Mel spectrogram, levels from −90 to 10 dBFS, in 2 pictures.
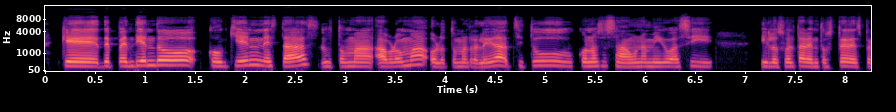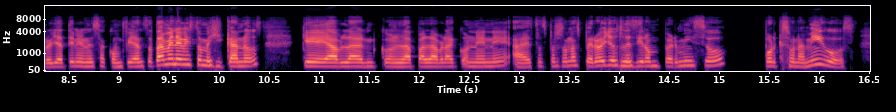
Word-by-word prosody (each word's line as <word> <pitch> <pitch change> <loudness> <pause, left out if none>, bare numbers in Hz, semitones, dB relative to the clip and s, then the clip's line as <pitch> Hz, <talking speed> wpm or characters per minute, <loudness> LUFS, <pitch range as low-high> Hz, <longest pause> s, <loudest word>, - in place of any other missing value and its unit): que 205 -2 +5
dependiendo 235 +4 +2
con 205 -1 -4
quién 240 +4 -2
estás, 220 +6 0
lo 195 +1 -8
toma 195 +1 -2
a 185 +1 +2
broma 220 +9 -2
o 190 - -3
lo 175 - -8
toma 190 +1 -9
en - - -13
realidad. 185 +6 0
Si 205 - -15
tú 225 -3 -6
conoces 205 +1 -4
a 185 -1 0
un 190 +1 -5
amigo 195 0 -4
así 190 0 -7 0.4
y 195 - -5
lo 190 - -3
sueltan 195 +2 -2
entre 185 -1 -6
ustedes, 195 -1 -2
pero 180 -2 -4
ya 185 0 +2
tienen 205 -1 -3
esa 200 +1 -6
confianza 195 +3 -3
también 290 +4 +9
he - - +12
visto 275 -2 +1
mexicanos 210 - +2 0.4
que 200 -2 +4
hablan 195 0 +4
con 185 -1 -4
la 185 - +4
palabra 190 0 +1
con 195 0 -6
"n" 200 +3 -3
a 175 - 0
estas 195 +2 -12
personas, 215 +3 -6
pero 210 +2 +2
ellos 245 0 +1
les 210 0 0
dieron 215 0 -2
permiso 225 - -5 0.3
porque 210 -1 -2
son 205 -3 -4
amigos 280 - 0
205 Hz, 195 wpm, -21 LUFS, 190-225 Hz, 0.4 s, he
